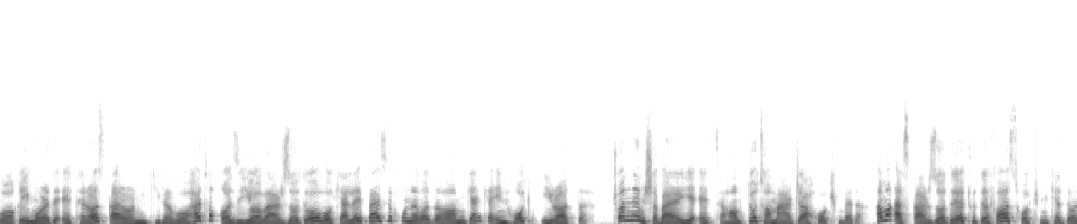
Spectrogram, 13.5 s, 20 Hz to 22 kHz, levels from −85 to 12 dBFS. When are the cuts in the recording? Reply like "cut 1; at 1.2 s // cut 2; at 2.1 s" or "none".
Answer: cut 1; at 10.9 s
